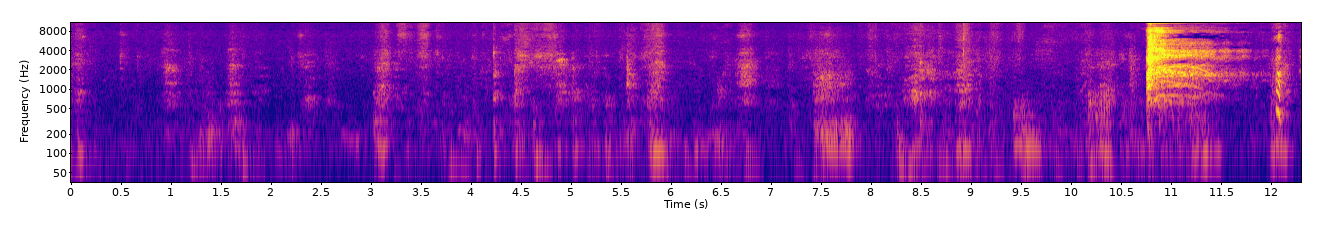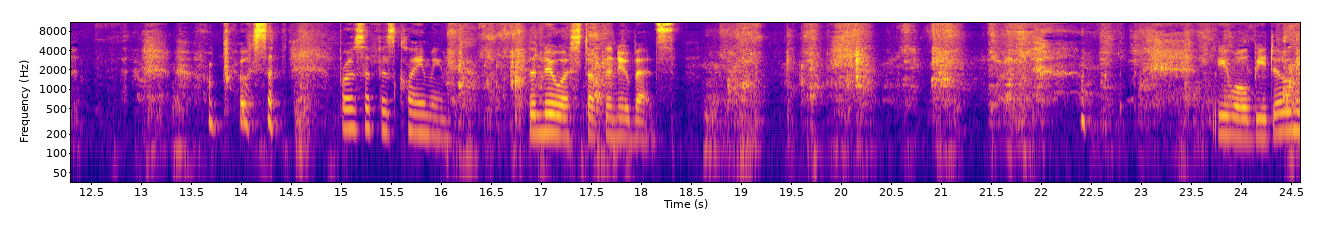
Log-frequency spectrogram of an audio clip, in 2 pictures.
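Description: Dogs growl and snuffle playfully close by.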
